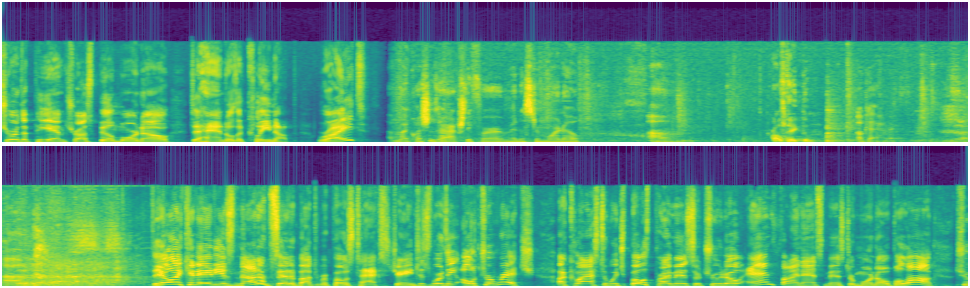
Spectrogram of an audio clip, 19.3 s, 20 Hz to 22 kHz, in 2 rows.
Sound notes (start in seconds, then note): 9.4 laughter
